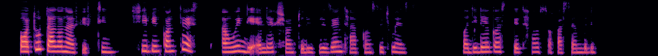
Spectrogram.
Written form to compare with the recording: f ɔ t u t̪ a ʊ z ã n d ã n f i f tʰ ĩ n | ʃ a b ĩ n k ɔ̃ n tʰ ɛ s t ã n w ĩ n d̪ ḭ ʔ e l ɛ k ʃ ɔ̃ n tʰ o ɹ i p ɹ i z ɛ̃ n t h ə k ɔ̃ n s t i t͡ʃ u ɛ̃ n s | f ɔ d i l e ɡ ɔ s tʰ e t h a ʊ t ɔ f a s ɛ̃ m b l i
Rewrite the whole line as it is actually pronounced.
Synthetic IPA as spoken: f ɔ t u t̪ a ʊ z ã n d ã n f i f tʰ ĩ n | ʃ i b ĩ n k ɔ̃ n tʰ ɛ s t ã n w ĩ n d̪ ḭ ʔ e l ɛ k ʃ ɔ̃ n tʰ u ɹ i p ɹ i z ɛ̃ n t h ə k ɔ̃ n s t i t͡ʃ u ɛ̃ n s | f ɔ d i l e ɡ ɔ s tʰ e t h a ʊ s ɔ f a s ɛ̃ m b l i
